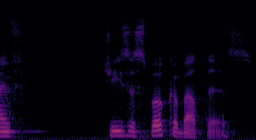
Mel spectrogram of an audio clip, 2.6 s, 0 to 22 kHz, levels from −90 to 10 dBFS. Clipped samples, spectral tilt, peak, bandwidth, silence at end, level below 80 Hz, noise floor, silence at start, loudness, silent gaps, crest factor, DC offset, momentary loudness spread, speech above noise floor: under 0.1%; -5 dB/octave; -38 dBFS; 16 kHz; 0.05 s; -84 dBFS; -82 dBFS; 0 s; -54 LUFS; none; 18 dB; under 0.1%; 10 LU; 28 dB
